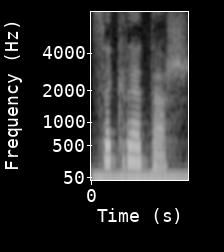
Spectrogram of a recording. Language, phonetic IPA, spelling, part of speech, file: Polish, [sɛˈkrɛtaʃ], sekretarz, noun, Pl-sekretarz.ogg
